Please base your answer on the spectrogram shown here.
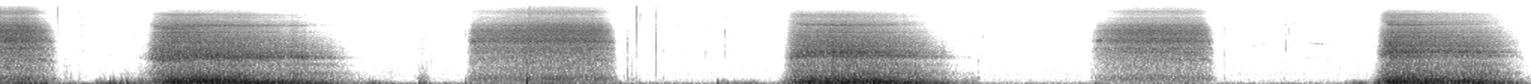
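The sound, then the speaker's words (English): Deep breathing as a calming exercise: slow, long, airy inhalations and exhalations follow one another at a steady, unhurried pace, with clear silences between them and no talking. “So what I do is I just start taking deep breaths and I look at my watch”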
